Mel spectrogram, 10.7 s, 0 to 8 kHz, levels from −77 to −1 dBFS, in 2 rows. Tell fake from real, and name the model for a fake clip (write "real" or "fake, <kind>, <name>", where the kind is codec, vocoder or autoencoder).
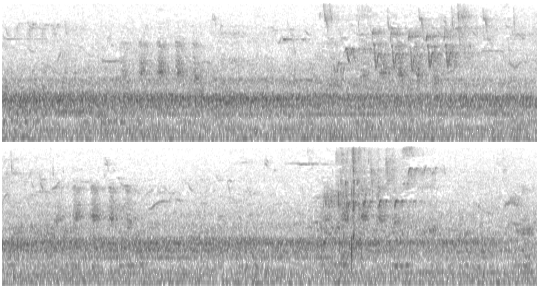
real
